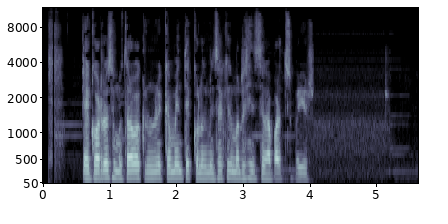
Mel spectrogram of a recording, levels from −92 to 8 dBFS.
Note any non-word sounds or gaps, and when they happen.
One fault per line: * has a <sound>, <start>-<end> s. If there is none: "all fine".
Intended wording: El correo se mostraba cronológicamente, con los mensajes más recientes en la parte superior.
all fine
